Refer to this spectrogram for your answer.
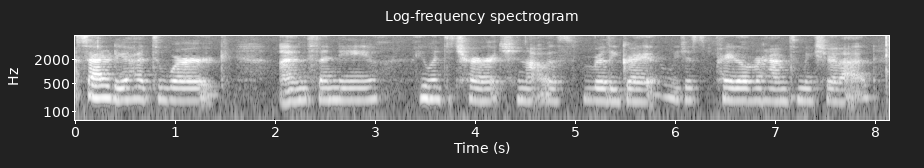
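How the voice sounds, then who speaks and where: A woman's voice is shaky, with monotone, flat intonation. Noticeable background noise is present. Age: 20s. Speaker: makeup artist. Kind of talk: casual talk to camera.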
